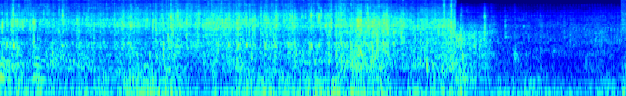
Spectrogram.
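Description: Wind rushing over a helmet camera's microphone with tyre noise on dry dirt as a downhill mountain bike rides fast down the trail, a steady, loud rumbling hiss.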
